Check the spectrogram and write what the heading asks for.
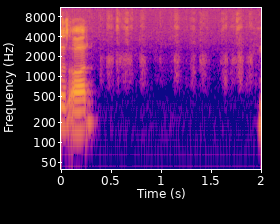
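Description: A felt-tip pen writing a word on paper: a quick run of short, faint scratching strokes.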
